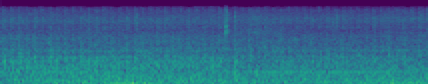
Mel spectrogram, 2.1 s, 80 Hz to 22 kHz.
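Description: The Vauxhall Astra GTC's 1.6 CDTI four-cylinder diesel engine idling steadily. A short faint click about halfway through as the driver's door is unlatched and opened.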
